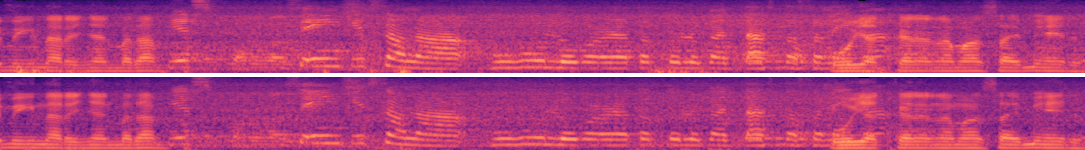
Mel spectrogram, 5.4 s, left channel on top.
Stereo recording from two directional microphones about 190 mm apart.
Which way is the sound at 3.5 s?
25° right (ahead or behind).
